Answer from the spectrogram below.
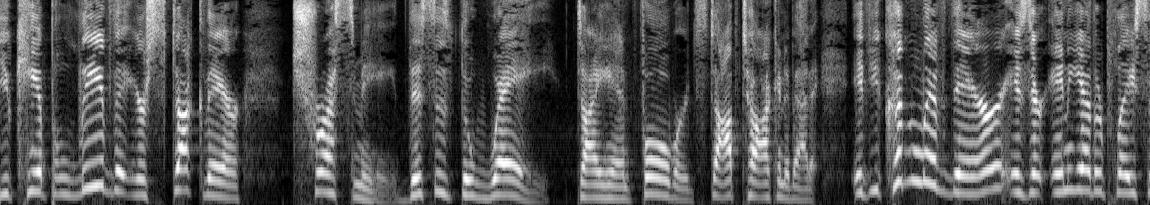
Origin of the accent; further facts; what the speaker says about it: Florida, United States; now in Colorado, United States; I'm from Florida. And everybody when I was a kid found out how beautiful Florida was and they all moved there and ruined it. And then I moved to Colorado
